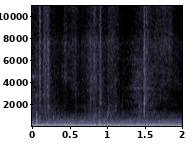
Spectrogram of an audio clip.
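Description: Faint rustling and a few soft clicks of a leather padfolio being picked up and handled, over a steady low hum inside a car.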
